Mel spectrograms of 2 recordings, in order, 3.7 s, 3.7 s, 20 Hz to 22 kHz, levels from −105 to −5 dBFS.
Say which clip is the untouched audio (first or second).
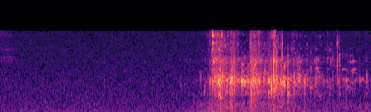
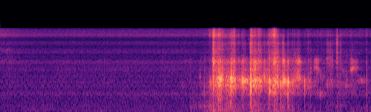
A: first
